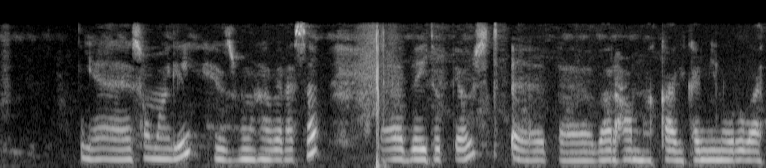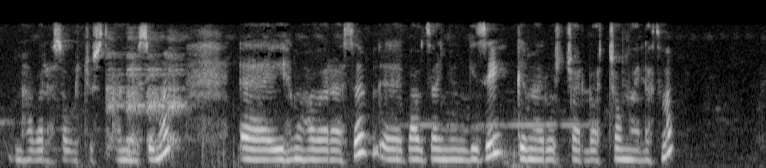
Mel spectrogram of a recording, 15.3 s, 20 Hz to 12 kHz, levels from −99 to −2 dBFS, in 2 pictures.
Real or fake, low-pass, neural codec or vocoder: real; 7.2 kHz; none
